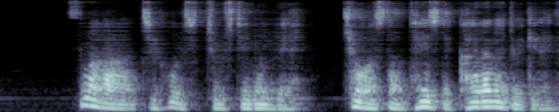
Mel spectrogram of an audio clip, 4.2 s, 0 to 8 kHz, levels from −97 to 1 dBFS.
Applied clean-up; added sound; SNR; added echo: neural mask model DeepFilterNet 3.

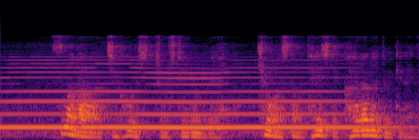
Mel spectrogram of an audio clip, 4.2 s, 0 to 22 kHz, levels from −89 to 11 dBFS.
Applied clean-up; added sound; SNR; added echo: none; Wind instrument, woodwind instrument; 0 dB; reverberation time 0.5 s.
